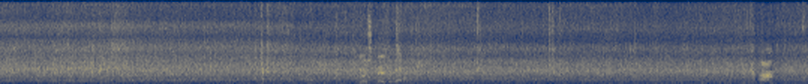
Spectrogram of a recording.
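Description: Shallow river rushing steadily over stony riffles and small rapids.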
